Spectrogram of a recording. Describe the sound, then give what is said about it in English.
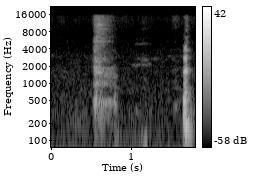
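Two short coughs a second apart, the first a broad, breathy burst and the second sharper and more clipped, with quiet between them and no talking. “First of all, you've got a mute button for when you cough.”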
